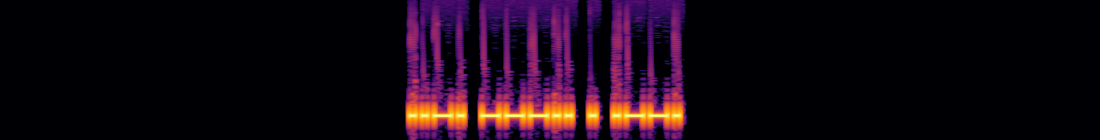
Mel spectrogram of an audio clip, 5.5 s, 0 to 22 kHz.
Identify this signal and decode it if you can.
Morse code, heard as a keyed tone, about 40 wpm, 700 Hz. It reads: F8EP
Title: DXCC-100 Call Signs - 4 Characters - 40wpm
